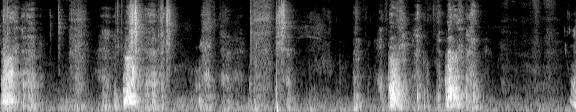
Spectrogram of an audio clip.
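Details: Maui, a French Bulldog, keeps barking at an empty spot as if at a ghost: scattered gruff barks and low growly sounds mixed with a sharp click and a human voice.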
